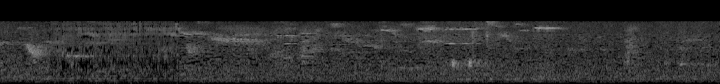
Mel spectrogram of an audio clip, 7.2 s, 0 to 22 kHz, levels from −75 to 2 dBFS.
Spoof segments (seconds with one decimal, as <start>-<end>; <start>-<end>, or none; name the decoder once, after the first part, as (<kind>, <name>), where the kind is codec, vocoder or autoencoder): 0.5-1.8 (vocoder, BigVGAN v2)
